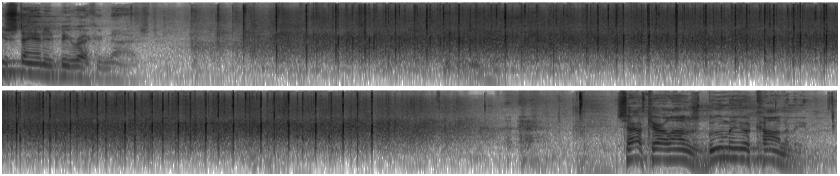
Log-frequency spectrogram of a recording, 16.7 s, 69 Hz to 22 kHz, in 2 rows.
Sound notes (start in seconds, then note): 1.8 applause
